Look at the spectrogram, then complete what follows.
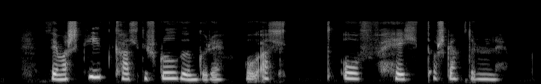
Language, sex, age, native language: Icelandic, female, 18-19, Icelandic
